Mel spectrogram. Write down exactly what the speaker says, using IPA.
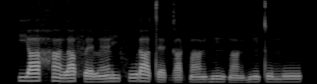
j a˦ h ã˦˨ l a˧ f ɛ˨ l ɛ̃˨˦ ɾ i˧ f u˦ ɾ a˦˨ t ɛ˨ ɡ a˨ k͡p ã˨˦ ɡ͡b ĩ˧ ɡ͡b ã˨ ɡ͡b ĩ˧ t u˧ m u˦

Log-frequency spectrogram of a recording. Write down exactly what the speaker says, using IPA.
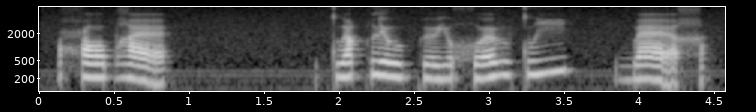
ħ ɔ b ʁ æ | tʷ i q lʲ o u̯ k ø j χʷ œ v tʷ i | b æ χ

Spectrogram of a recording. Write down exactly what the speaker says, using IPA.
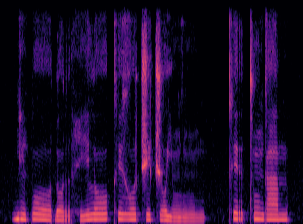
ɡ ĩ˦˨ p oː˦˨ ɗ o˨ r h i˨˦ l oː˦ kʰ ɪ˦ ɣ o˦ t͡ʃ ɪ˦ t͡ʃ o˦ j ũ˨ ɣ ũ˨ ŋ | kʰ ɪ˦ r tʰ ũ˦ ɡ a˦ m

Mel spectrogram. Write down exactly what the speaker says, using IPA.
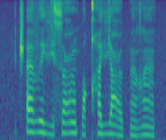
t͡ʃʼ æ˦ v e˦˨ vʲ ɵ˨ s ɵ˦ ʕ õ˦ p ɔ˨ qʰ e˦ vʲ e˦ ʕ ʉ˨ p æ̃˨ ʁ æ̃˦˨

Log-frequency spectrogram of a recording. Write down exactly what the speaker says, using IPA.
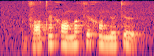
d͡z ɔ t ɛ̃ x ɔ n̪ ɔ t͡s ʉ x ɔ̃ n̪ ʉ t ʉ

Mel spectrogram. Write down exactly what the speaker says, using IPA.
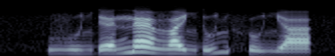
v u˩ ʎ ɾ ɛ˧˩˧ n æ˥˩ v a˧˩ ʎ ɾ u˥ ʎ θ u˩ ʎ a˩

